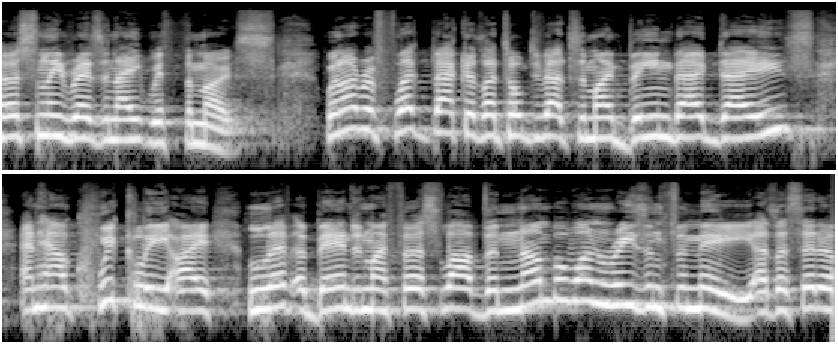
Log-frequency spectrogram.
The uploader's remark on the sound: Recorded during our Melbourne service on Sunday, the 23rd of July 2023.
